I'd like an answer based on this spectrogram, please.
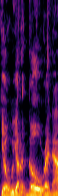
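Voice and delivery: normal talking voice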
